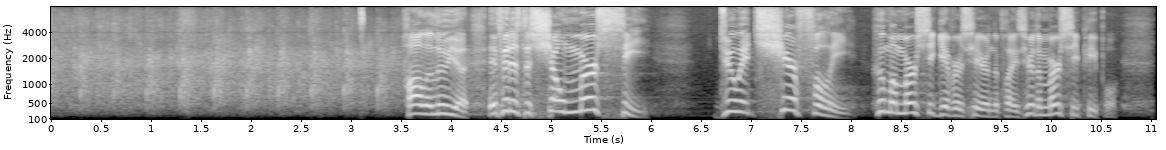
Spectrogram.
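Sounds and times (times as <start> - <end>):
room full of people clapping: 0.0 - 5.1
speech: 3.6 - 6.0, 6.7 - 11.0.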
